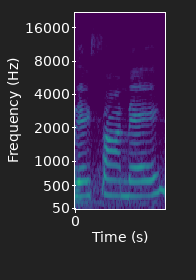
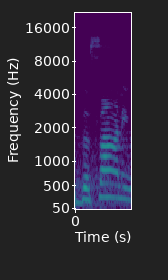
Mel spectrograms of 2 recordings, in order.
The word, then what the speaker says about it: Dasani: Desane. Did That's I say it right. right? You did Okay. right. You did right. I thought it was Dasani water.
